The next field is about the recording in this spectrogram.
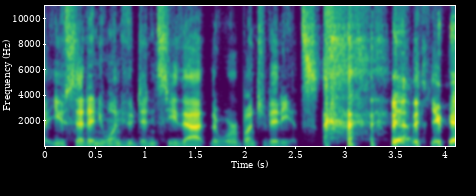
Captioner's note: laughs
